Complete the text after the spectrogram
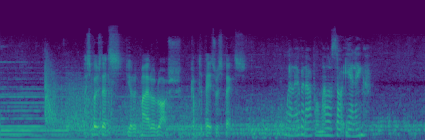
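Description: A young woman speaks softly and warmly close by.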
